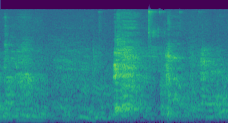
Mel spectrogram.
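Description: Indistinct voices in a room, with a short, sharp vocal burst about a second in.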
